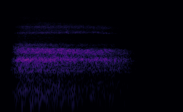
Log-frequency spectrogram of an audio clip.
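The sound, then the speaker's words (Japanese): One long, soft exhale from a person during a guided relaxation breathing exercise, a breathy sigh lasting just over a second before silence. “吸って、吐いて。”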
